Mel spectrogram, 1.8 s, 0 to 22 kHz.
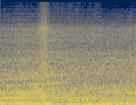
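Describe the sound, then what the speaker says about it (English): A 2021 Yamaha Tenere 700 adventure motorcycle on stock tires rides in the dirt, its engine droning loud and steady close to the microphone, with rumbling buffeting throughout. "This is so weird riding such a big bike in the dirt."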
